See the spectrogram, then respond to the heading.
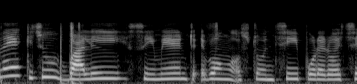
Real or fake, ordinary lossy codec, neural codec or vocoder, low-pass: real; none; none; 7.2 kHz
